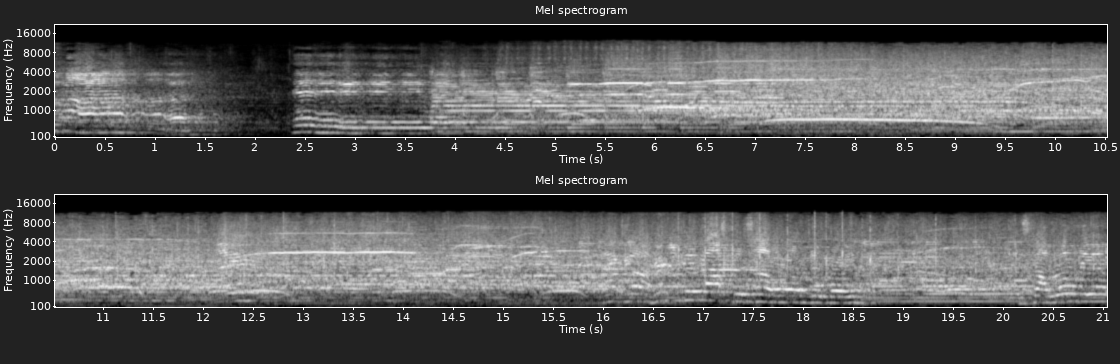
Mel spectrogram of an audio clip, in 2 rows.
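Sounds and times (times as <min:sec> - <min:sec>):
live band playing country music: 0:02.4 - 0:21.0
audience cheering and whistling: 0:04.8 - 0:21.0.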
